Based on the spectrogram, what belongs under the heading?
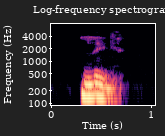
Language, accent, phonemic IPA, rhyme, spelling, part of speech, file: English, Southern England, /lɪɡ/, -ɪɡ, lig, verb / noun, LL-Q1860 (eng)-lig.wav
- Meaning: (verb) 1. To lie; be in a prostrate or recumbent position 2. To lay 3. To be a ligger or hanger-on; to freeload; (noun) A lie; an untruth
